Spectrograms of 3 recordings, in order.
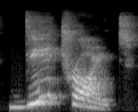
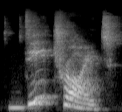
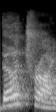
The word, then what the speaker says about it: Detroit: he goes oh okay it's detroit detroit not the try so be very careful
